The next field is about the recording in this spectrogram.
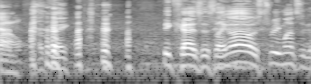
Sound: everyone laughs

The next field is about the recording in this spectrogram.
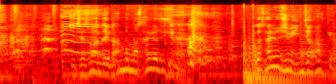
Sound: begging

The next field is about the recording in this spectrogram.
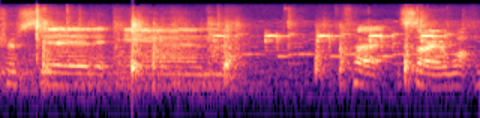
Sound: phone alarm goes off

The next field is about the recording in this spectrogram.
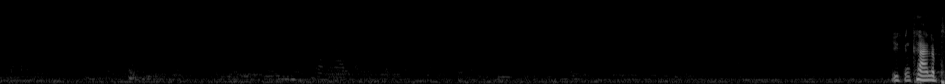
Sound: silence

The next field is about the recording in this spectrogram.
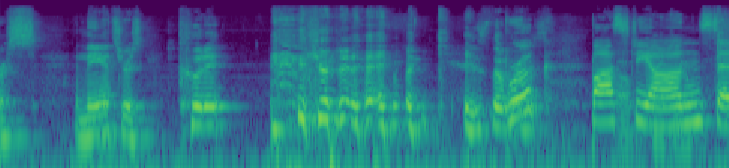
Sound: laughs

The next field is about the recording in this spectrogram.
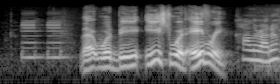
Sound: buzzer dings

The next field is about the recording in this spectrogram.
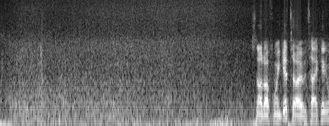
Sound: water splashing

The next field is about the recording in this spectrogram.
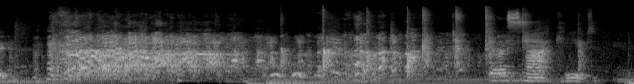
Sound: crowd laughs loudly

